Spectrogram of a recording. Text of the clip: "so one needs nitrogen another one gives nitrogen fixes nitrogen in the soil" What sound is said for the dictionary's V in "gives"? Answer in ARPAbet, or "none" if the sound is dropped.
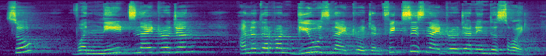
none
